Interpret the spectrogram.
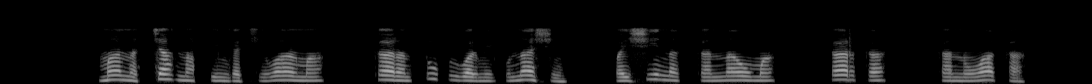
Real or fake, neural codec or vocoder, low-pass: real; none; 5.4 kHz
